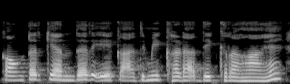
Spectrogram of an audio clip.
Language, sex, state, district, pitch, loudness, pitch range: Hindi, female, Karnataka, Bangalore, 195 Hz, -15 LUFS, 180-210 Hz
